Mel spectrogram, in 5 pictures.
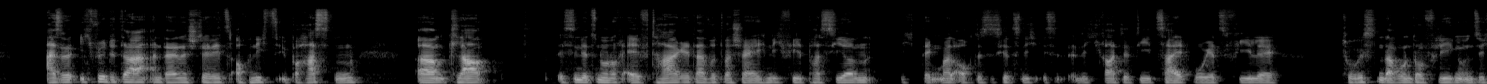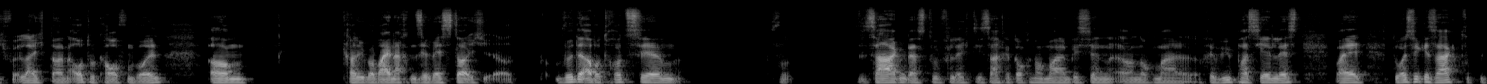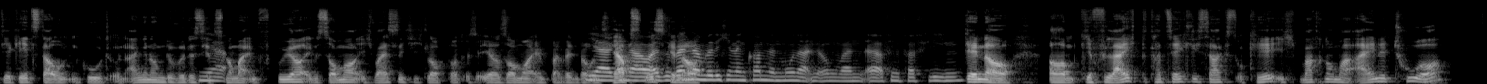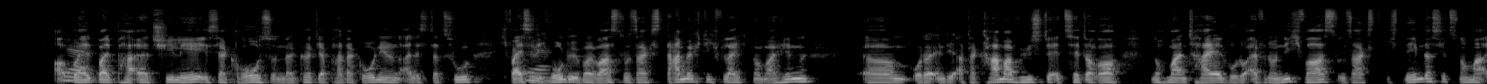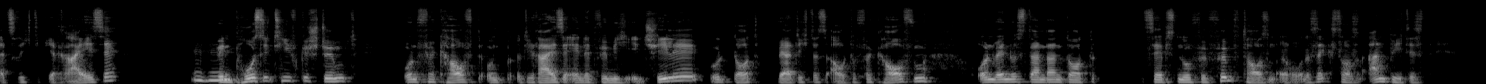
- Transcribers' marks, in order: tapping; other noise
- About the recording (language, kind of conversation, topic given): German, advice, Wie erkenne ich den richtigen Zeitpunkt für große Lebensentscheidungen?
